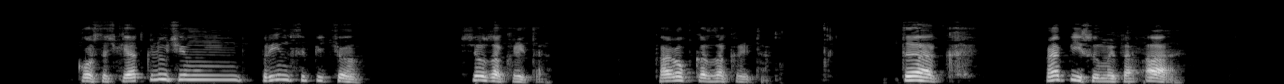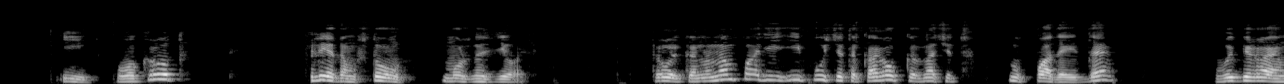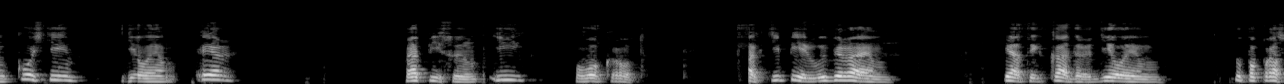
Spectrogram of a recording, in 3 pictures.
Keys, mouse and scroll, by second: 1.1-7.8 middle drag, 20.9-21.4 shift+middle drag, 35.4 click.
